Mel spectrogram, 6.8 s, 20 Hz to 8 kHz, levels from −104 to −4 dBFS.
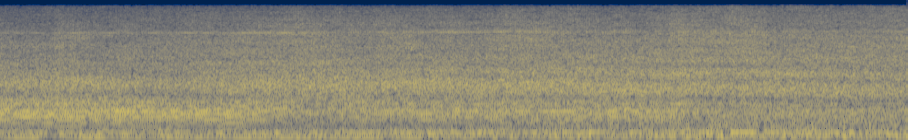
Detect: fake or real real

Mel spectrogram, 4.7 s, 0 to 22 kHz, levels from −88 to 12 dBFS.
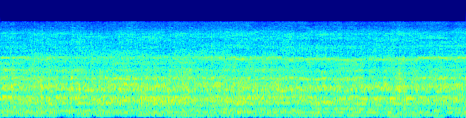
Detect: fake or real fake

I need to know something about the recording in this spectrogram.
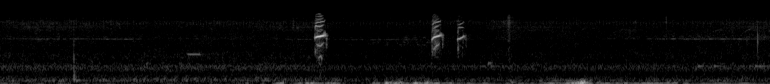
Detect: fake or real real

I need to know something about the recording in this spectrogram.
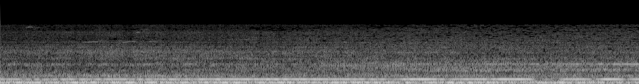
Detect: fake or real real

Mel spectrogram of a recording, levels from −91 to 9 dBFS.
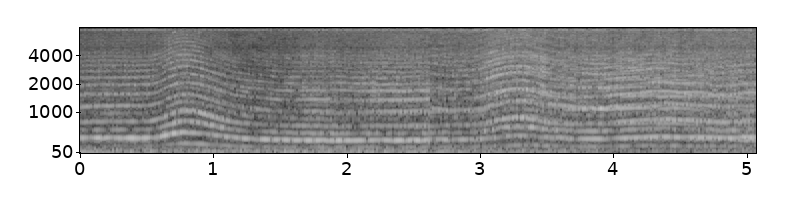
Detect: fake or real real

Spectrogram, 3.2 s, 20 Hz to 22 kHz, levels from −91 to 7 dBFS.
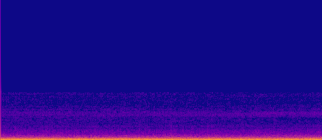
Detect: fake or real real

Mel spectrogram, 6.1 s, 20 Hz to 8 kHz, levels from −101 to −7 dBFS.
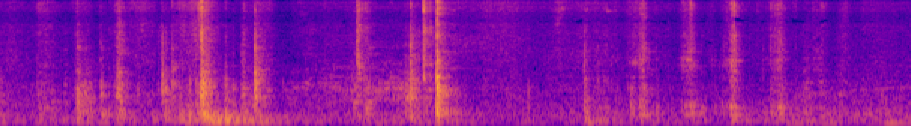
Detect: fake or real real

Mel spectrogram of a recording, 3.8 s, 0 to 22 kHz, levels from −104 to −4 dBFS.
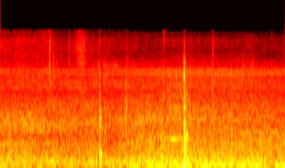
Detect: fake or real real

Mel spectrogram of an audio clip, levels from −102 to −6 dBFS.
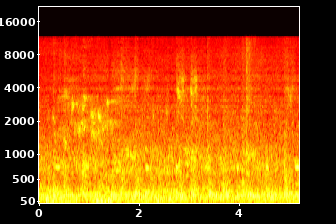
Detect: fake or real fake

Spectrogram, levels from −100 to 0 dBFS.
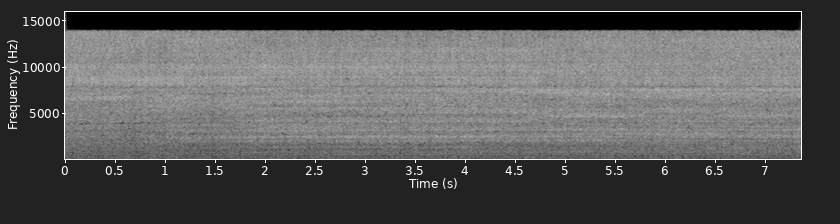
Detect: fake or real real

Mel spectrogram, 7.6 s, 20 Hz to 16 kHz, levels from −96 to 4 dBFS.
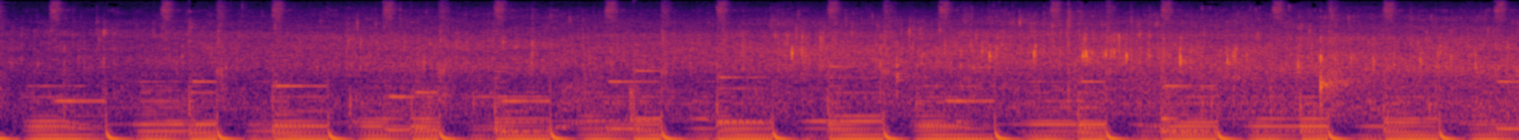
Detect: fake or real real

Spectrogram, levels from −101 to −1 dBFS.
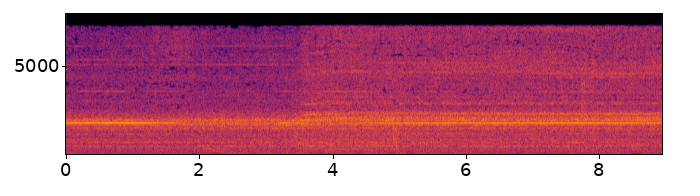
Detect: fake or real real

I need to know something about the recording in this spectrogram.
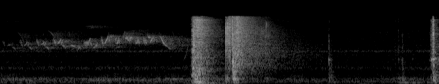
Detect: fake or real real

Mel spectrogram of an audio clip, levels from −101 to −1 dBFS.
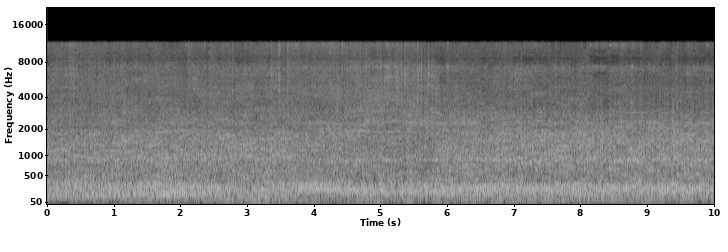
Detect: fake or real fake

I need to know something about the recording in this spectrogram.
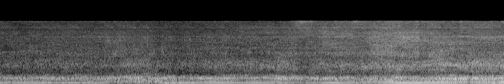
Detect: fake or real fake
